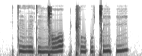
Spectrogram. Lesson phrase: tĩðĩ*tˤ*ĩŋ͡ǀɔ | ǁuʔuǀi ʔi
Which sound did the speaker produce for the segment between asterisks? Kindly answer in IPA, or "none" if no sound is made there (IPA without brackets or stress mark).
t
